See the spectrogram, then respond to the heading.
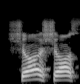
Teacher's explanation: श, श, स को दोस्तों अघोष महाप्राण कहते हैं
